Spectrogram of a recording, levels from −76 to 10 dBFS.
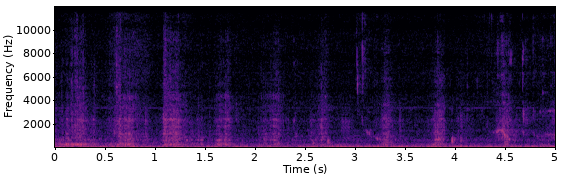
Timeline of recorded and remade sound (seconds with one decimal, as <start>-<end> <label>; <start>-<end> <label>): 0.0-5.0 recorded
